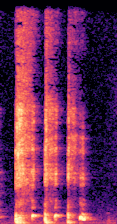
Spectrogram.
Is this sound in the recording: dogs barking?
no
